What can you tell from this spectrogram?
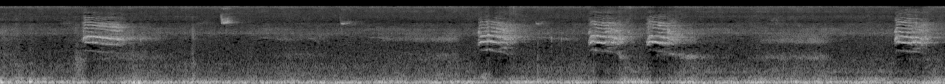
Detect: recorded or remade recorded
